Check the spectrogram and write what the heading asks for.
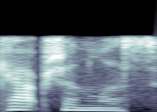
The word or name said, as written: captionless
